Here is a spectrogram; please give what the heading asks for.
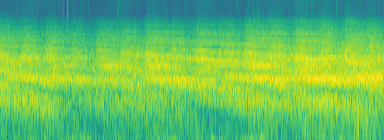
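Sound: crowd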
